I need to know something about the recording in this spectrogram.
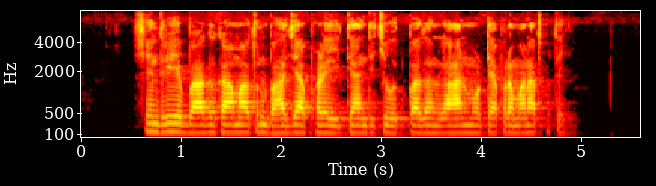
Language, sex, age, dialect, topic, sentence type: Marathi, male, 18-24, Standard Marathi, agriculture, statement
